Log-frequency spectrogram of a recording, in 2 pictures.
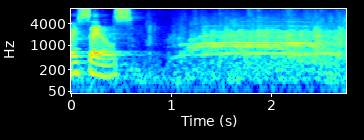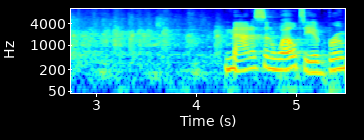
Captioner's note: audience applauding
